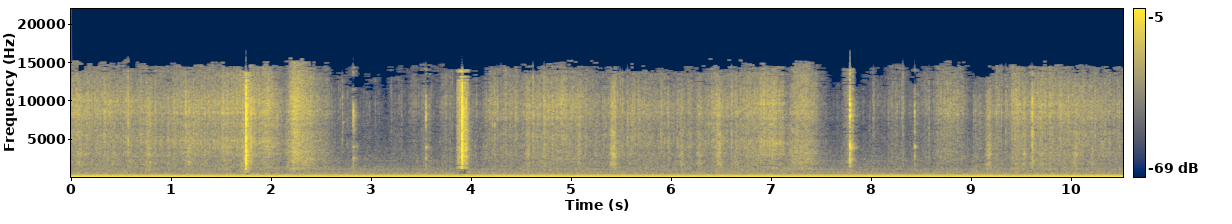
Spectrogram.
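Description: Fine craft sand trickling from a plastic bag onto a rock-covered candle, a faint hiss broken by three sharp ticks, over a steady electrical hum.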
